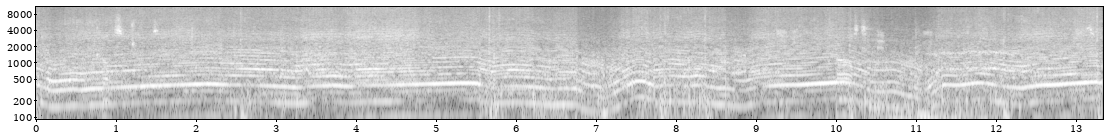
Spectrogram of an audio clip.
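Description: A car engine revs loudly, its pitch rising and falling through gear changes.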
